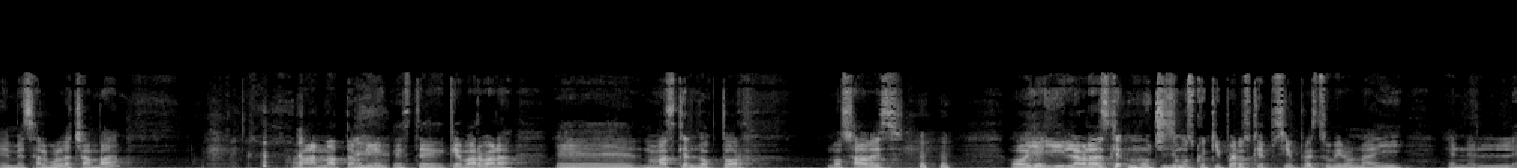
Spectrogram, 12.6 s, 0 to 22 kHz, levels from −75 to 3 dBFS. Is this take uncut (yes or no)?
no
